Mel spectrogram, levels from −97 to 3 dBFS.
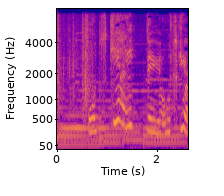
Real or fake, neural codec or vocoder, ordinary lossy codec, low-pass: real; none; none; 7.2 kHz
